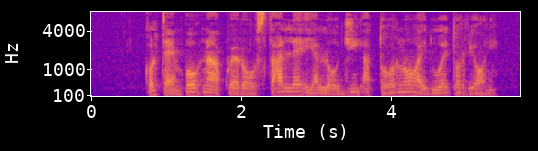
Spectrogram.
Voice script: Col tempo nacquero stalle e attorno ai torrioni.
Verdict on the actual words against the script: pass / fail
fail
